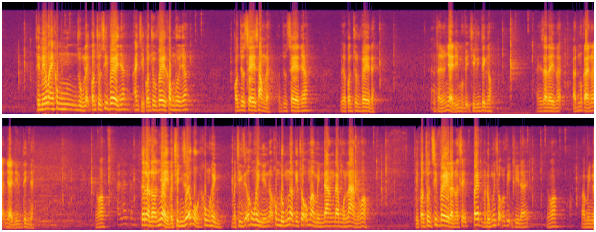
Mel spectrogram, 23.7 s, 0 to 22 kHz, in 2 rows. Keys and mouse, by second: 0.6 Delete, 0.7 click, 1.8 ctrl+c, 2.7 ctrl+c, 4.5 ctrl+v, 6.7 ctrl+z, 7.1 space, 7.2 click, 8.1 ctrl+v, 8.9 space, 9.1 click, 9.9 ctrl+v, 10.5 space, 10.6 click, 11.4 ctrl+v, 13.4 space, 13.5 click, 14.8 ctrl+z, 15.5 ctrl+z, 15.8 space, 15.9 click, 16.4 ctrl+z, 17.4 ctrl+shift+v, 17.9 space, 18.1 click, 18.4 v, 18.9 space, 19.1 click, 19.4 v, 19.5 click, 19.9 click, 20.6 shift+click, 21.7 click, 22.4 ctrl+z, 22.9 space, 23.1 click, 23.2 v, 23.4 click.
